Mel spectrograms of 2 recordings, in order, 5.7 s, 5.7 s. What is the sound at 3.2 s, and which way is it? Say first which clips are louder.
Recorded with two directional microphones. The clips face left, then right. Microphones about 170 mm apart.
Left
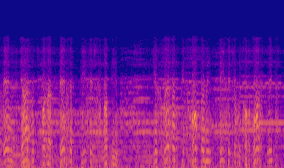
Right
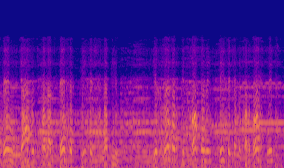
Speech: right 4 dB; 35° right (ahead or behind).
